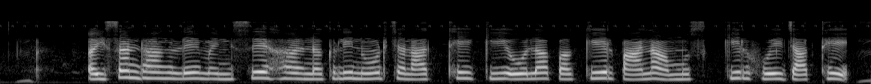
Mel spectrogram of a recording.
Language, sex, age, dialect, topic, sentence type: Chhattisgarhi, female, 18-24, Northern/Bhandar, banking, statement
